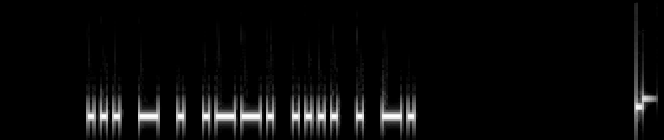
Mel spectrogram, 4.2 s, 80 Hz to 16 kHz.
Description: Morse code, heard as a keyed tone, about 30 wpm, 700 Hz. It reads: STEPHEN
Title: USA Common Names - 30wpm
